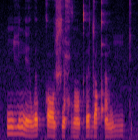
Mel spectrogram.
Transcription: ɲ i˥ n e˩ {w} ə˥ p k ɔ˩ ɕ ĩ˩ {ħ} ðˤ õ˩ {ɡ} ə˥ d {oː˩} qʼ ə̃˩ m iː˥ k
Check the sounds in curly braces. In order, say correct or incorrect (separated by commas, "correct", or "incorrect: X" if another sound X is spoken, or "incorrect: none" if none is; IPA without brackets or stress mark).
correct, correct, incorrect: kʼ, incorrect: o˩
